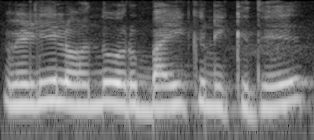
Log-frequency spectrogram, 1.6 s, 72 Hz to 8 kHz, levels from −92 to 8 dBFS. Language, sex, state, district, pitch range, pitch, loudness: Tamil, female, Tamil Nadu, Kanyakumari, 225-250 Hz, 235 Hz, -14 LUFS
